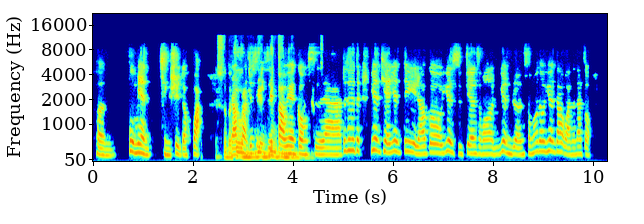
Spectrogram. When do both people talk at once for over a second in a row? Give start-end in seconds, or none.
2.7-4.5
